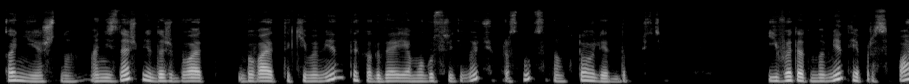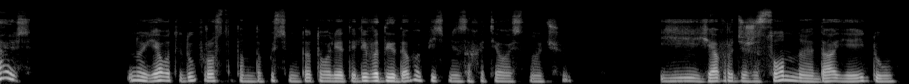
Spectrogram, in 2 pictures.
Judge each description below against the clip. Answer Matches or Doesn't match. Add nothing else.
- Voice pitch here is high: Doesn't match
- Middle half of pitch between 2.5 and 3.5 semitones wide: Matches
